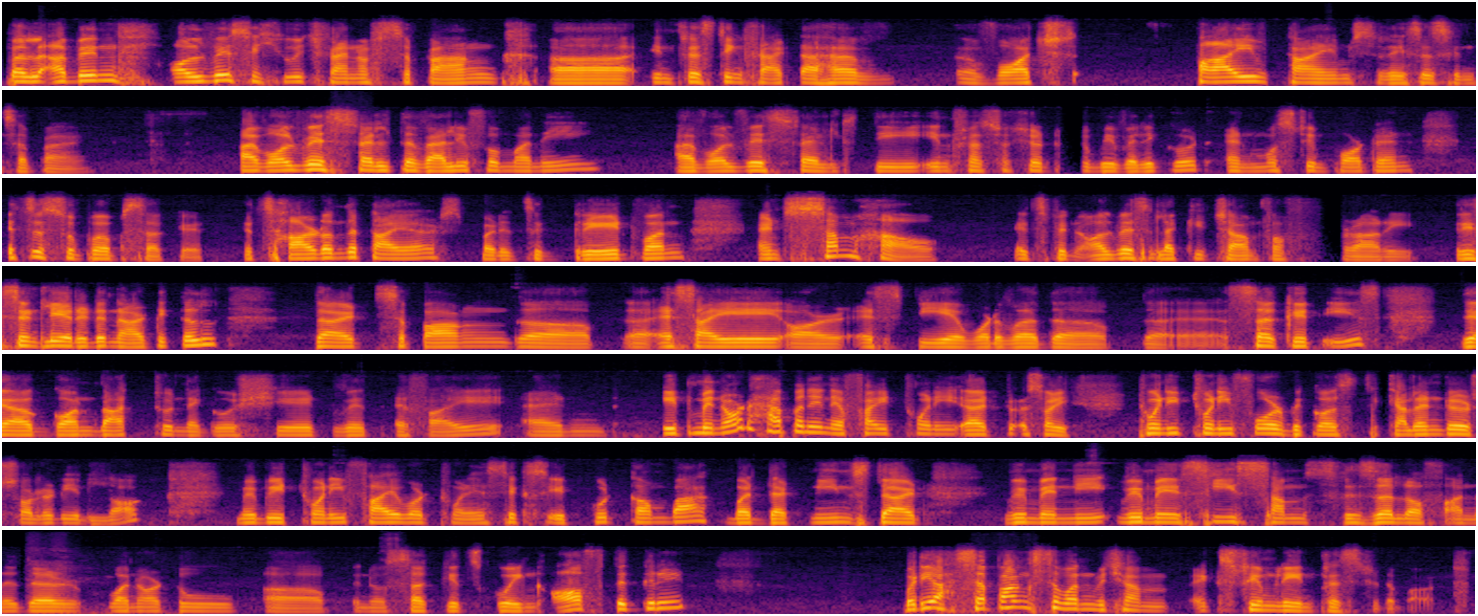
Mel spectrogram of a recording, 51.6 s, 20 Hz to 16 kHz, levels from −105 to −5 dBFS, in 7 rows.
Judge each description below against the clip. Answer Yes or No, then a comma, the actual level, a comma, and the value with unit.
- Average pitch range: Yes, average, 3.4 semitones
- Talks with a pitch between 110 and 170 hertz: Yes, low, 135 Hz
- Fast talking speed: No, average, 175 wpm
